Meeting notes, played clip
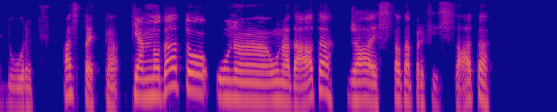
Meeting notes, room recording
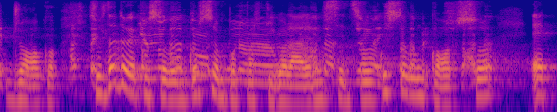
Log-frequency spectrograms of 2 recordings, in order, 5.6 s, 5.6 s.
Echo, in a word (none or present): present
